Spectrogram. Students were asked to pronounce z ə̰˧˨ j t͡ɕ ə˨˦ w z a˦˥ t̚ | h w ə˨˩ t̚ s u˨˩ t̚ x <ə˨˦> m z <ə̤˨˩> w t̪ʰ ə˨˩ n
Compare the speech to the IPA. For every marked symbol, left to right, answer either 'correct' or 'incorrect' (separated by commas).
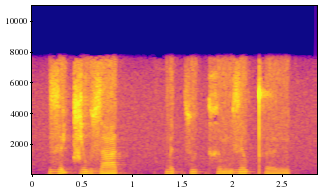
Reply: incorrect, incorrect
